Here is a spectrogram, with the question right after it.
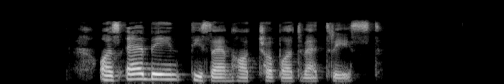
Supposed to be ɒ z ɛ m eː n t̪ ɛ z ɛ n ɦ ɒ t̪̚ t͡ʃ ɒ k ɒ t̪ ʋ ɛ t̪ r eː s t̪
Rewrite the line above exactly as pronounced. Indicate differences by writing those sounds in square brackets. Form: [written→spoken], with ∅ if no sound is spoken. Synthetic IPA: ɒ z ɛ [m→b] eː n t̪ [ɛ→i] z ɛ n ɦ ɒ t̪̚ t͡ʃ ɒ [k→p] ɒ t̪ ʋ ɛ t̪ r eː s t̪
